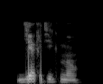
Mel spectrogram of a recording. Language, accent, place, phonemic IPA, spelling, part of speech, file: French, France, Lyon, /dja.kʁi.tik.mɑ̃/, diacritiquement, adverb, LL-Q150 (fra)-diacritiquement.wav
- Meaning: diacritically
